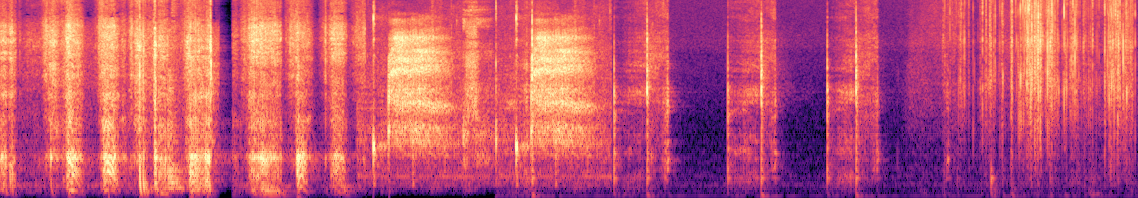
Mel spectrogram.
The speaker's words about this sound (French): Il suffit de couper les pains à un hamburger dans un premier temps.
